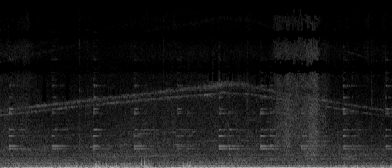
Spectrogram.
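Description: A train running, with a heavy steady rumble and regular clicks about twice a second. A faint high whine rises slowly through the first half, and a brief high squeal or hiss comes about six seconds in.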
